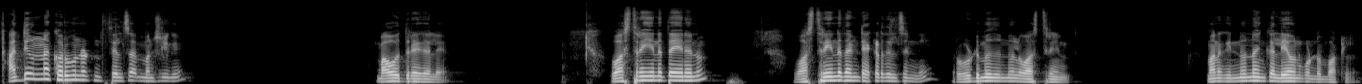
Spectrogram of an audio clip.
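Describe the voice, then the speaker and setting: A man's voice: on the high side, normal speed, pauses often, smooth, dry recording, clean studio sound. A male pastor gives a conversational sermon, repeating his key points and often asking whether listeners follow.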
